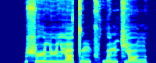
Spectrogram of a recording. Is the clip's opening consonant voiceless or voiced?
voiceless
